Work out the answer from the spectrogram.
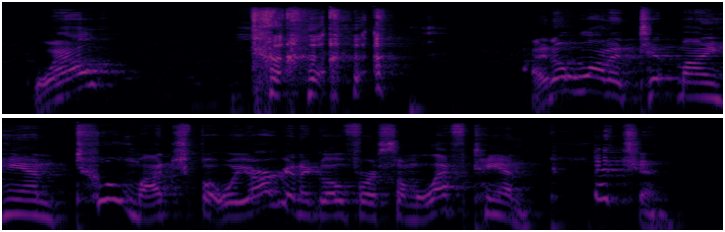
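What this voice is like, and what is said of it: Old-fashioned stockbroker-like impersonated voice. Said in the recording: “I was doing my Dave Dombrowski impression ... That's like a 1950s stockbroker. ... Like a looney tune.”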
